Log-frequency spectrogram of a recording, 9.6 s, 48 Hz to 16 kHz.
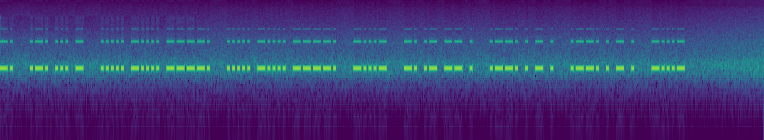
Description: Morse code, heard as a keyed tone, machine-sent, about 38 wpm, 950 Hz. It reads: … RST 569 569 <BT> NAME PETE PETE <BT>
